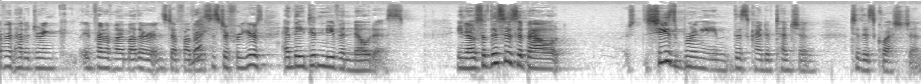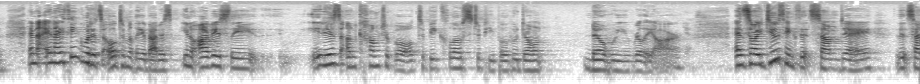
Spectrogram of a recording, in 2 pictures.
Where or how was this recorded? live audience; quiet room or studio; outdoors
live audience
